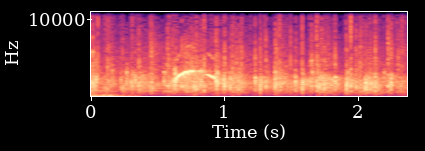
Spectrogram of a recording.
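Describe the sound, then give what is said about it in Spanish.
An audience claps steadily, a dense wash of many hands that stays fairly loud throughout, with a brief high whistle rising above the clapping near the start. “Mirá el aplauso, muy bien.”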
